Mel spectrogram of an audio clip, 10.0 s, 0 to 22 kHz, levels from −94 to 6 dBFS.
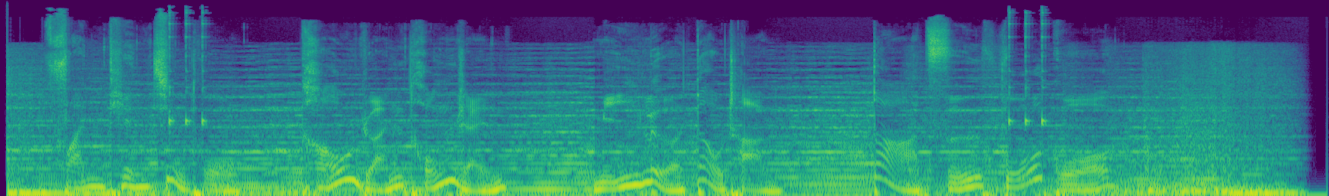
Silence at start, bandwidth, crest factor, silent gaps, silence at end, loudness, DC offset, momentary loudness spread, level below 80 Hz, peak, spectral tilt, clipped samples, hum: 0.05 s; 19.5 kHz; 10 dB; none; 0 s; -13 LUFS; 2%; 6 LU; -14 dBFS; 0 dBFS; -5 dB/octave; under 0.1%; none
